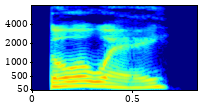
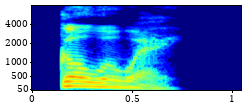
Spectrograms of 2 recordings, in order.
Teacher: We add a tiny W sound between the words to make the transition smoother. It happens automatically when we speak quickly. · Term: intrusion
